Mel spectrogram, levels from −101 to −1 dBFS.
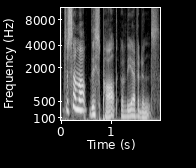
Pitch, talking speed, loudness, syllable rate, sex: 170 Hz, 240 wpm, -19 LUFS, 6.1 syllables/s, male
